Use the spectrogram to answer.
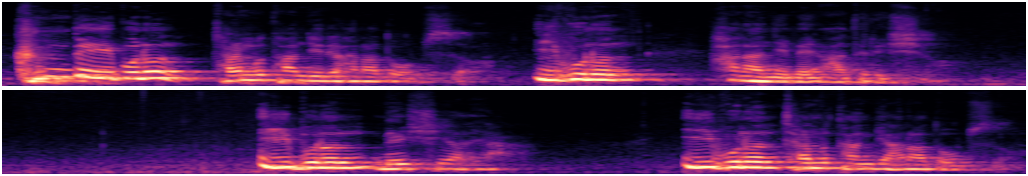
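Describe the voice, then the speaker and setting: A man's voice: high-pitched, expressive, moderate pace, pauses often, warm tone, muffled recording. A man voicing a repentant condemned thief speaking earnestly. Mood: rebuking. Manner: earnest, rebuking.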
